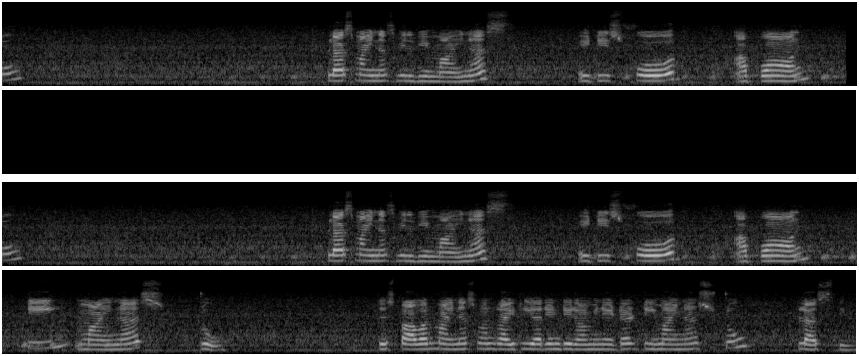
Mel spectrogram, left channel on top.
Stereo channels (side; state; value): left; drops out; at 8.5 s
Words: Plus minus will be minus. It is 4 upon t minus 2. This power minus 1 right here in denominator, t minus 2 plus 3.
